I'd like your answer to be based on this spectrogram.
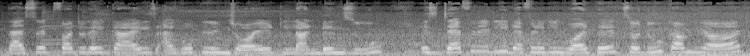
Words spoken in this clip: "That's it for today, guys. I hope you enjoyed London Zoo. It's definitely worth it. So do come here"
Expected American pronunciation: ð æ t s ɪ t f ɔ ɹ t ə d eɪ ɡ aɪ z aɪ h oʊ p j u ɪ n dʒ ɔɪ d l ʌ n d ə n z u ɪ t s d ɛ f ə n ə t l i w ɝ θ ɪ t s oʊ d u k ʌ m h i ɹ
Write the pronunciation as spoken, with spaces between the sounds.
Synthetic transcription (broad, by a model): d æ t s ɪ t f ɔ ɹ t ə d eɪ ɡ aɪ z aɪ h oʊ p j u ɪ n dʒ ɔɪ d l ʌ n d ə n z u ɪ t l d ɛ f ə n ə t l i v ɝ t ɪ t s oʊ d u k ʌ m h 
